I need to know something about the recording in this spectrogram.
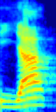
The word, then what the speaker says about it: Yah: Voilà le Yod et le He, c'est Ya, comment on le prononce.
